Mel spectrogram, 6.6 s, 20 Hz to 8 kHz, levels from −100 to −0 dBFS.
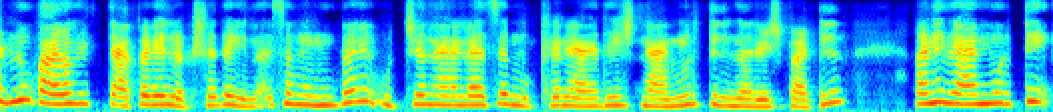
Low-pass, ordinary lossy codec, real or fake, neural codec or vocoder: none; none; fake; codec, 16 kHz, 1 kbps, FreqCodec, smaller model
